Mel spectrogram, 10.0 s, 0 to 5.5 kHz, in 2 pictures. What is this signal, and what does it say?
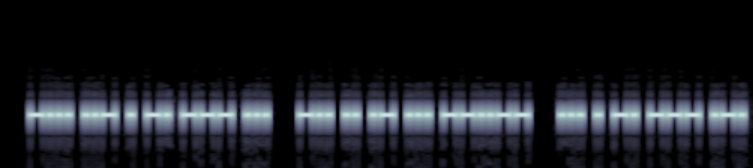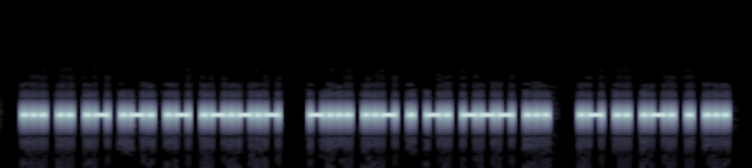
Morse code, heard as a keyed tone, about 40 wpm, 700 Hz. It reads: BUENOS DIAS, SENOR SIARA. BUENOS AIRES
